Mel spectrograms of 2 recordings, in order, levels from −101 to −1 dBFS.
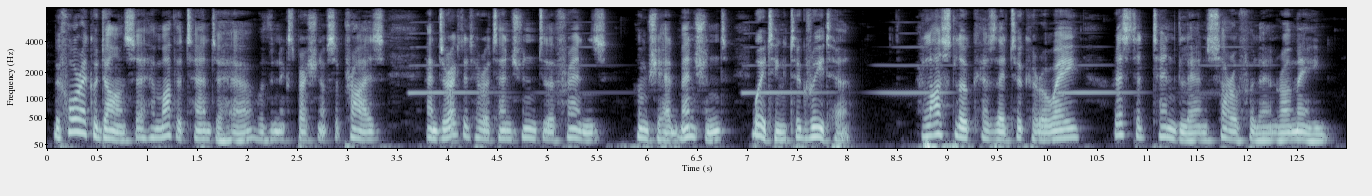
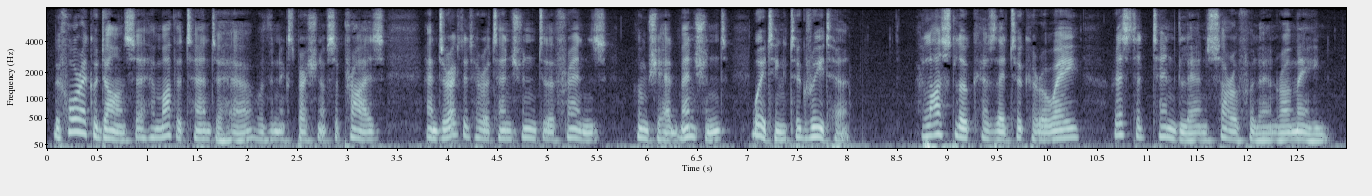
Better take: second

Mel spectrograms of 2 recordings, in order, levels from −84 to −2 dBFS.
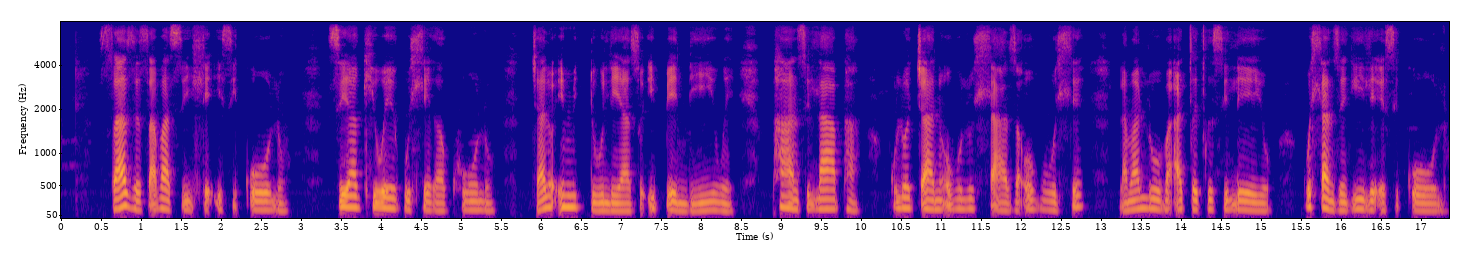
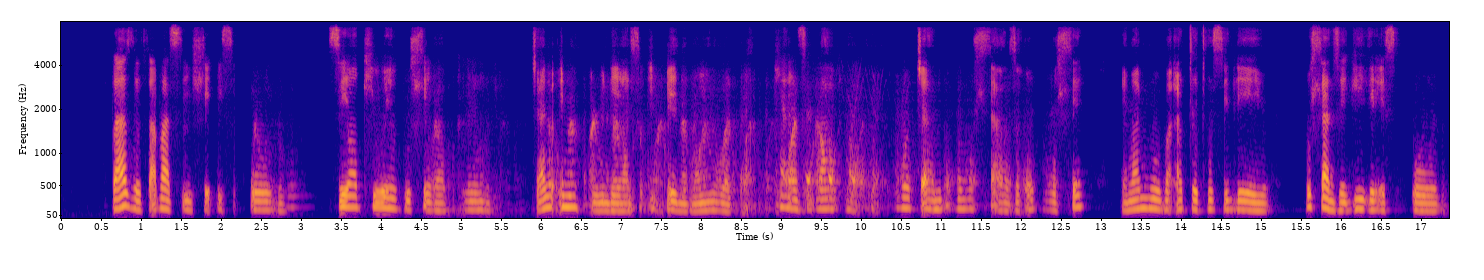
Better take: first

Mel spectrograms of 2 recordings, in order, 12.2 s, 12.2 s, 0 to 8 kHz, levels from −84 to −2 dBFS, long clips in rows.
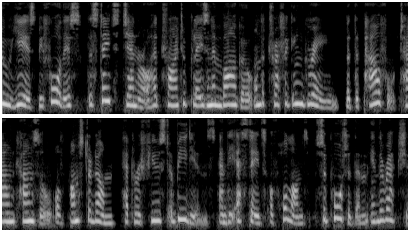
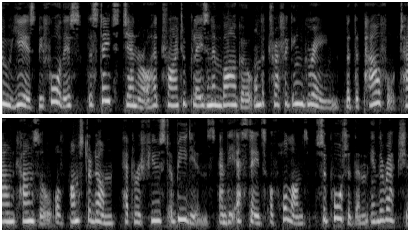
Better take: second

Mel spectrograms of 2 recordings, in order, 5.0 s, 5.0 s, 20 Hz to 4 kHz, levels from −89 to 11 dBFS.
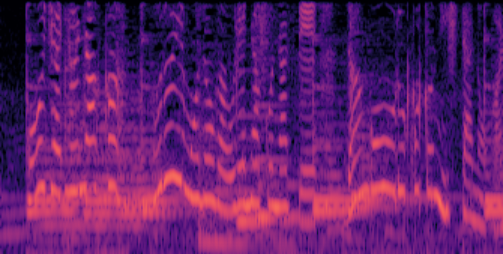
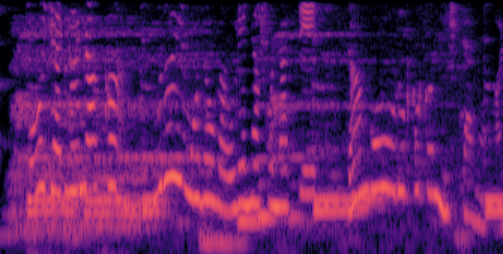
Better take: first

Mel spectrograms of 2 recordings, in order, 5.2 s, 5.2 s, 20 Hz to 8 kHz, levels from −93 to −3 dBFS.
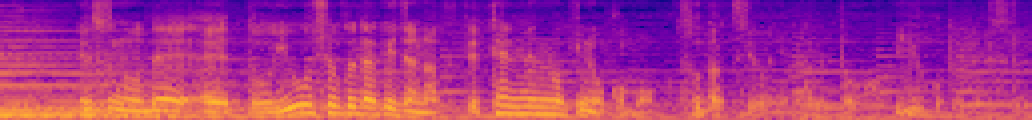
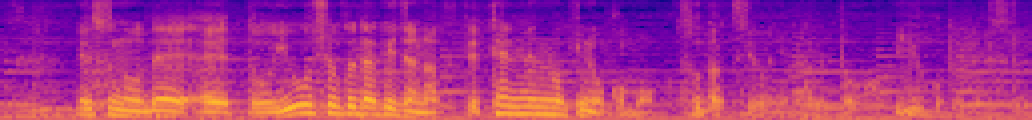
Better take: second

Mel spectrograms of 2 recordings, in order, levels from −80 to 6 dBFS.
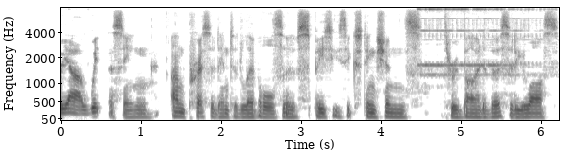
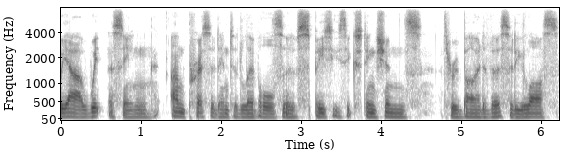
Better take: second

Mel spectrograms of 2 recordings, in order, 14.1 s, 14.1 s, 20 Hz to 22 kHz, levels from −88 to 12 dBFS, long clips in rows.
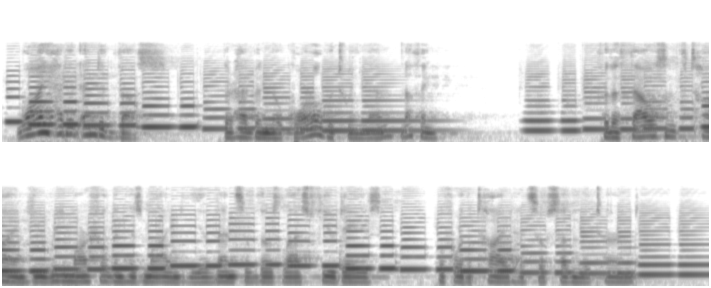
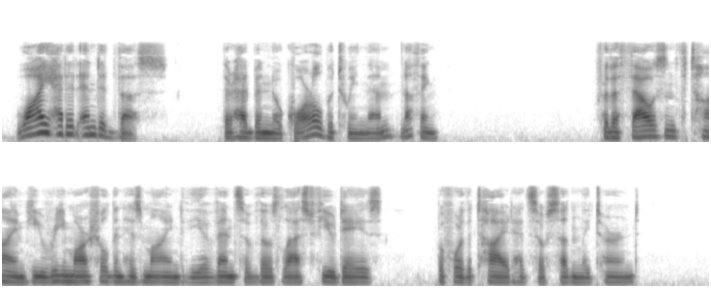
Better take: second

